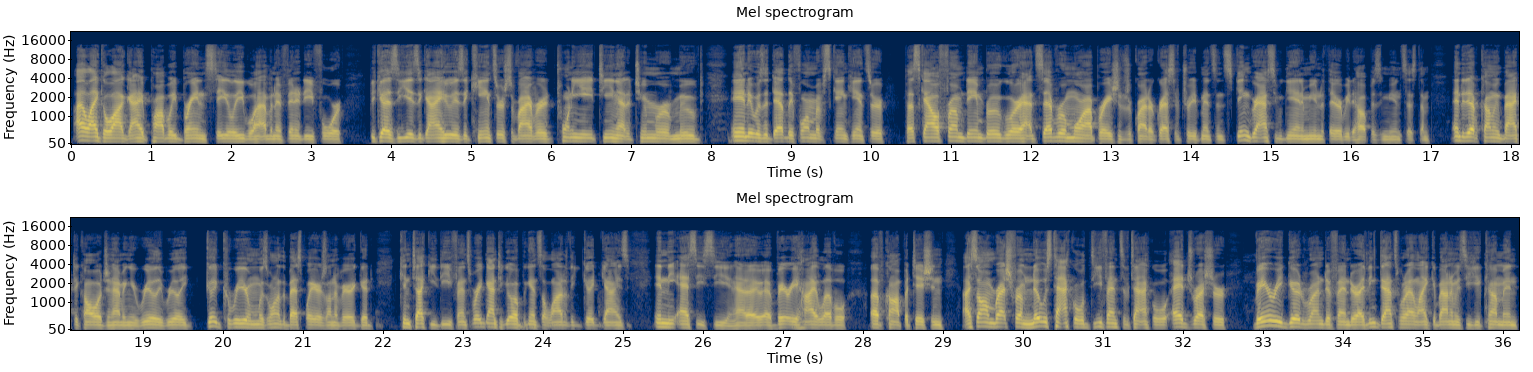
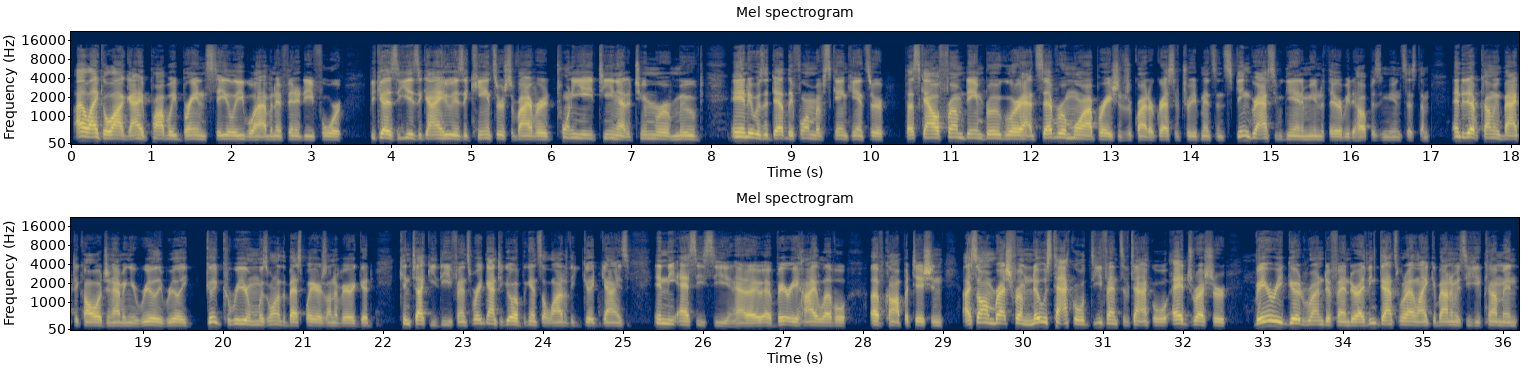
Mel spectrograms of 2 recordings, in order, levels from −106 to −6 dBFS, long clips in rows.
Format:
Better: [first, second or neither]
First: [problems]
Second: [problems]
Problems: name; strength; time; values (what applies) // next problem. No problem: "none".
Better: first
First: none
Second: thin; somewhat; fading below 300 Hz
